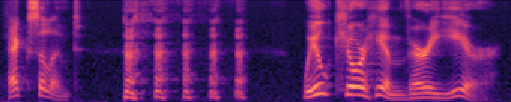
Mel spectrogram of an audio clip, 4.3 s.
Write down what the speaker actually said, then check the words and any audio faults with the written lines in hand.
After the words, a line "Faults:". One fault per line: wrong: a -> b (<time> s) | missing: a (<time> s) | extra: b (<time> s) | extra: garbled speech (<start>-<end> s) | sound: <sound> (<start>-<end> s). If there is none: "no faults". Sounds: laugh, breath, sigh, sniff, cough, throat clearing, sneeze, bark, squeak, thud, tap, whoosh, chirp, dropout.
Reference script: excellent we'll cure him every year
excellent we'll cure him very year
Faults:
sound: laugh (1.0-2.1 s)
wrong: every -> very (3.4 s)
